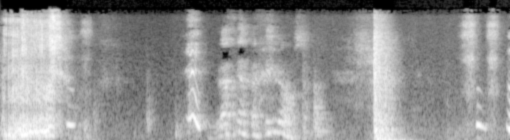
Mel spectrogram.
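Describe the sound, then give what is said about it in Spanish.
A window being closed gives a short rattle near the start and a firm thud later, with people talking in between. “Un segundito que estoy cerrando la ventana ya para.”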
